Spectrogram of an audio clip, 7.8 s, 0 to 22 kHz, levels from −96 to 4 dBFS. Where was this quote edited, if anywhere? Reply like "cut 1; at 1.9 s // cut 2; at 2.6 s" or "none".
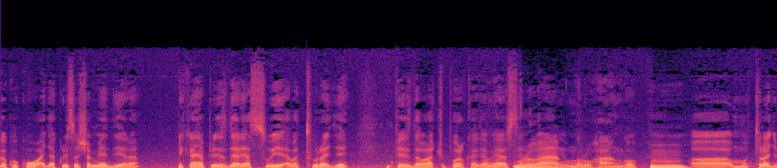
cut 1; at 1.8 s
